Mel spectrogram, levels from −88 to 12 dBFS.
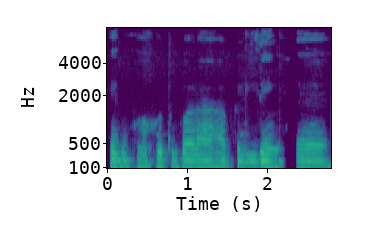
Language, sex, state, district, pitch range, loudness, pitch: Hindi, male, Bihar, Supaul, 95-105 Hz, -30 LUFS, 100 Hz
